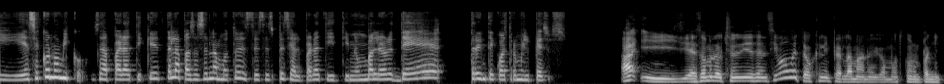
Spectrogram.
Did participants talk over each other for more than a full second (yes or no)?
no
